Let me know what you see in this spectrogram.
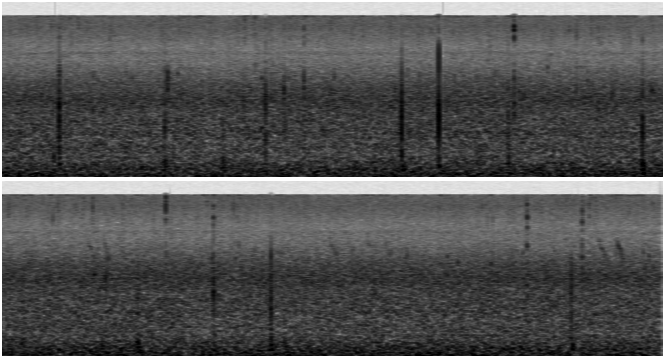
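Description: Steady rain falling on the river, a constant low rumbling wash with scattered sharp taps of drops.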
